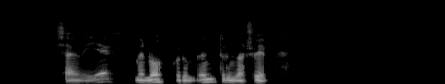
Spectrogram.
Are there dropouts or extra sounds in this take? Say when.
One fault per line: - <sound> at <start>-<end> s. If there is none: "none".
none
